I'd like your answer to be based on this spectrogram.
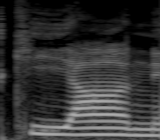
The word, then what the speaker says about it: Keanu: It's Keanu.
